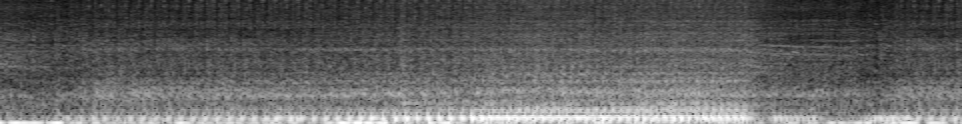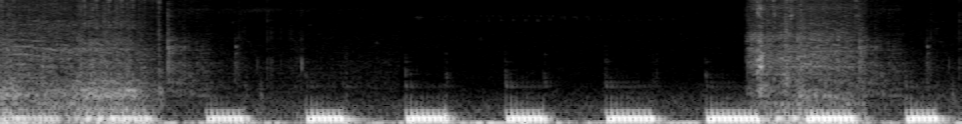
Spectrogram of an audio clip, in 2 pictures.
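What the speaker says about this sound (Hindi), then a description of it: "पेट्रोल तो है, फिर भी बाइक बंद हो गई।" A motorcycle engine runs roughly for several seconds, then cuts out and is followed by a series of short, regular bursts as it fails to start, each one close and loud.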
